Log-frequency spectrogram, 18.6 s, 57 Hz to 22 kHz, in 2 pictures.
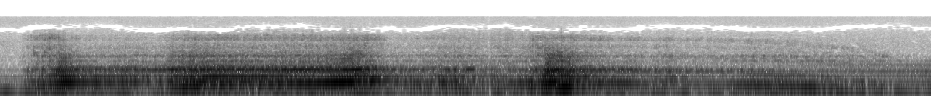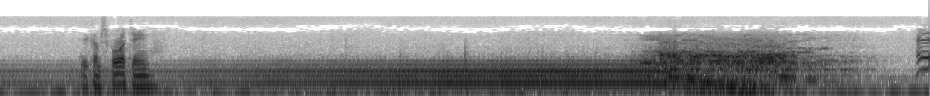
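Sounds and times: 
car engine revving as the car moves across a road: 0.0 - 18.5
speech: 10.3 - 11.0.

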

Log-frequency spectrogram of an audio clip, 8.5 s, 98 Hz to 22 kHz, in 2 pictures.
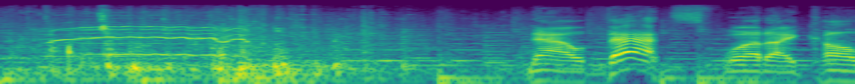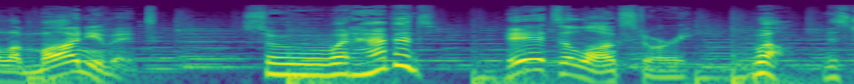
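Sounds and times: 
horse neighing: 0.0 - 2.0
horse hooves clip-clopping: 0.0 - 2.6
speech: 2.7 - 8.5.

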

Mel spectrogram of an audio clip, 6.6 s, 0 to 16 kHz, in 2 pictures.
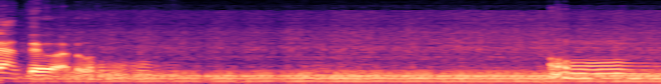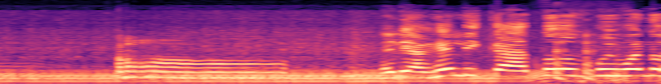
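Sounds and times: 
speech: 0.0 - 1.0, 2.8 - 4.6, 5.2 - 6.6
motorcycle engine idling: 0.0 - 6.6.

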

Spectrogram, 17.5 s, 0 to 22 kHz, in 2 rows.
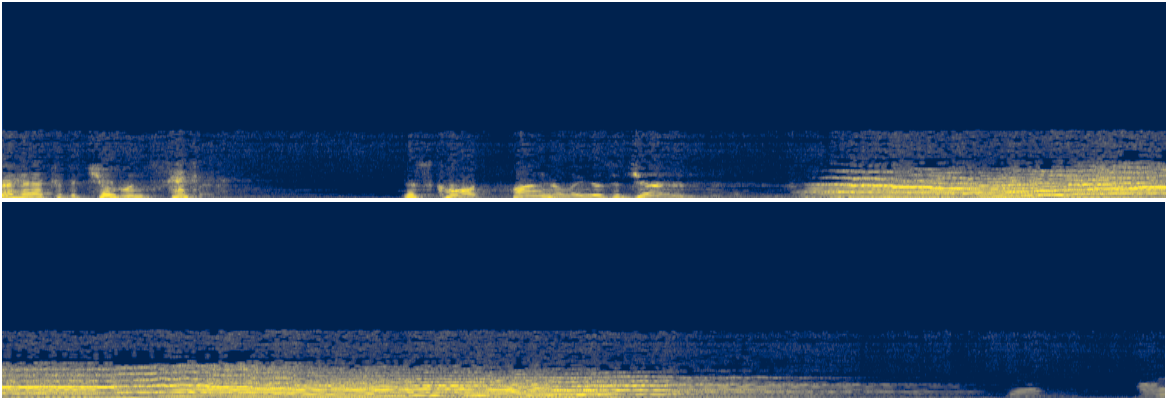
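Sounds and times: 
speech: 0.0 - 1.7, 3.0 - 5.3, 6.0 - 6.5
church bells pealing: 6.0 - 15.6.

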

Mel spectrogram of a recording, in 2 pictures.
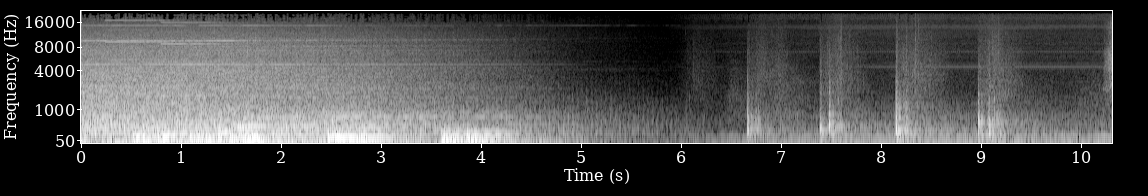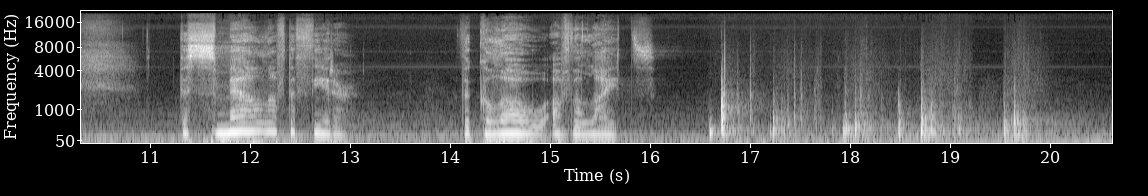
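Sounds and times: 
aircraft landing roar: 0.0 - 5.7
speech: 11.4 - 13.1, 14.1 - 16.0.

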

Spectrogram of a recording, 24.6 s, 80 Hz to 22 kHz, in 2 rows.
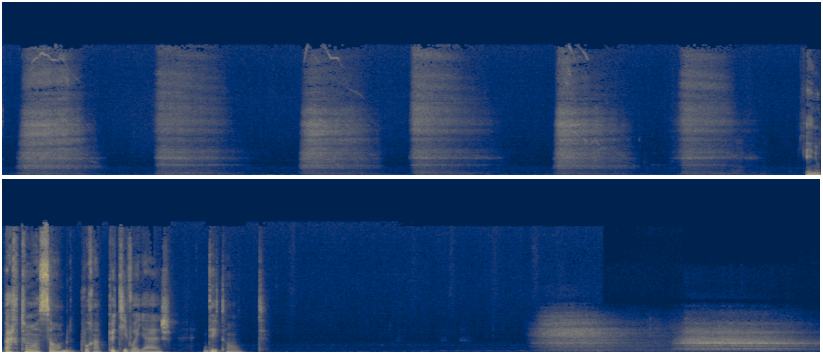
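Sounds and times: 
deep slow breaths: 0.2 - 1.6, 2.3 - 3.8, 4.4 - 7.6, 8.3 - 11.5, 20.2 - 24.5
speech: 12.1 - 16.2.

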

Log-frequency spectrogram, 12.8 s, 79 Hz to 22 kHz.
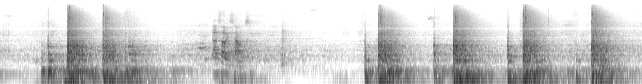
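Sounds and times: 
hammer striking a mural: 1.0 - 2.8, 7.3 - 12.6
speech: 4.3 - 5.2.

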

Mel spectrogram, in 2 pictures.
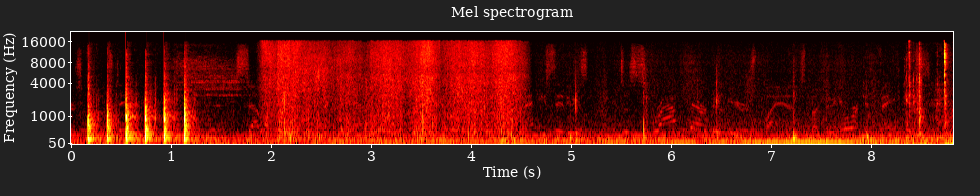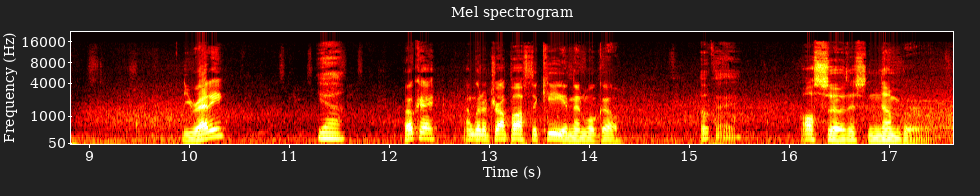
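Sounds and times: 
sharp knocks on a door: 0.1 - 1.3
vehicle-like sounds: 0.9 - 17.6
speech: 10.0 - 10.5, 11.3 - 11.6, 12.2 - 14.4, 15.1 - 17.6.

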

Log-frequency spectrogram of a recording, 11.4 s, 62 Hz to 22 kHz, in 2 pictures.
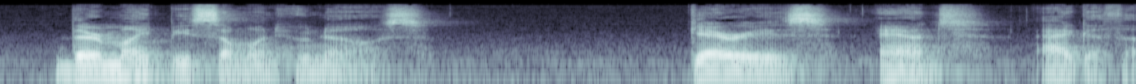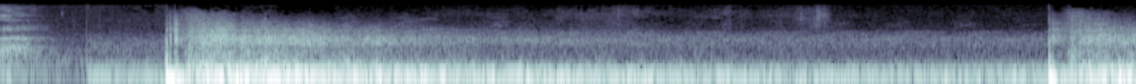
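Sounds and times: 
speech: 0.3 - 2.2, 3.4 - 5.9
deep cannon boom: 6.1 - 11.3.

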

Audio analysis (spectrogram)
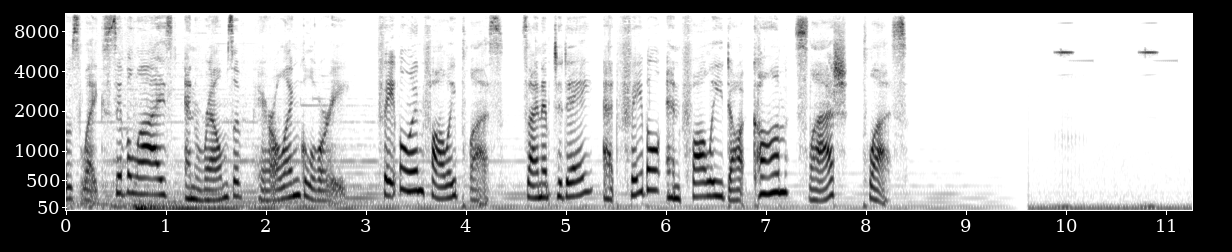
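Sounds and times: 
speech: 0.0 - 8.5
internal conduction wake-up alarm electronic chimes: 9.9 - 11.1.

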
